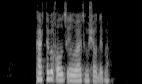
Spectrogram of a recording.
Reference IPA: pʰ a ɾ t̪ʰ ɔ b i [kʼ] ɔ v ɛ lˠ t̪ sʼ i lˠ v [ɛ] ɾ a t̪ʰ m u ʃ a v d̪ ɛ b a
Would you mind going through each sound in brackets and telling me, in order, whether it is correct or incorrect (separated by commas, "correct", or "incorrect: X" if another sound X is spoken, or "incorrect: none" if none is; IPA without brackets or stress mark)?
incorrect: qʼ, incorrect: a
